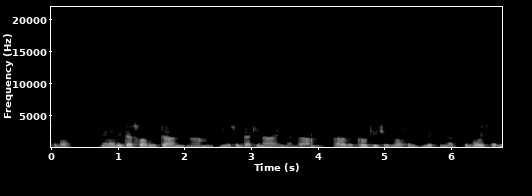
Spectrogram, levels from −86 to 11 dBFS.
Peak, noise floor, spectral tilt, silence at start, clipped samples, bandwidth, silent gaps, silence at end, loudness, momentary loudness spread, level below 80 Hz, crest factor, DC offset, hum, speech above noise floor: -12 dBFS; -72 dBFS; -10 dB/octave; 0.05 s; under 0.1%; 3.7 kHz; none; 0 s; -34 LUFS; 18 LU; -70 dBFS; 22 dB; under 0.1%; none; 39 dB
